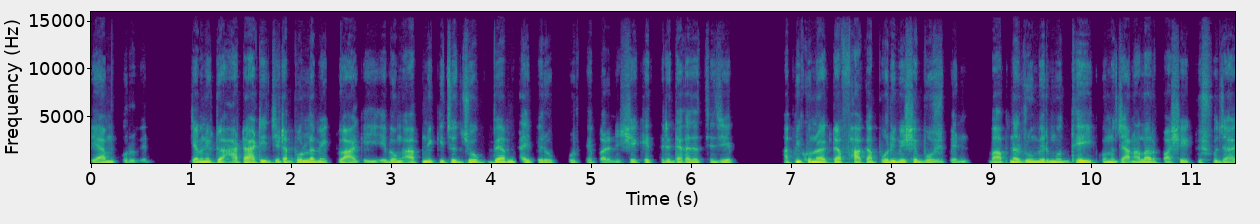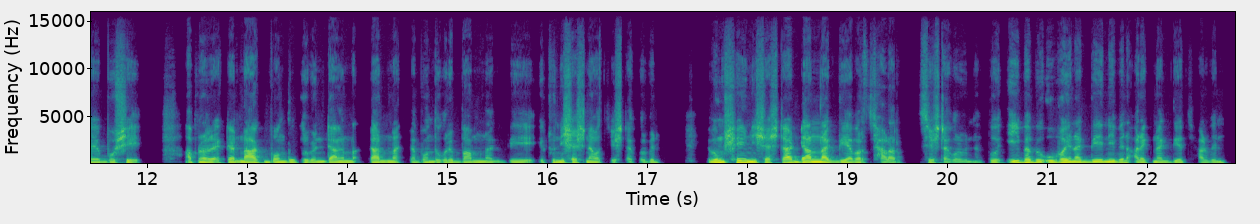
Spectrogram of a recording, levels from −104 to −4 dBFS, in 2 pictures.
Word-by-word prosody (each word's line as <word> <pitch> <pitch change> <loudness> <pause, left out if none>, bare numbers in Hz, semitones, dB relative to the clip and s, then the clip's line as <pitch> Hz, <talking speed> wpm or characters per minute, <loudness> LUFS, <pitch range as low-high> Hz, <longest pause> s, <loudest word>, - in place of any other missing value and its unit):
ব্যায়াম 100 +1 0
করবেন। 80 -4 -14 0.4
যেমন, 115 0 +3
একটু 105 - 0
হাঁটাহাঁটি, 105 +3 +2
যেটা 115 - 0
বললাম 110 -3 +4
একটু 90 - -13
আগেই। 90 +1 -7
এবং 105 +1 0
আপনি 115 +3 +1
কিছু 125 +1 +1
যোগব্যায়াম 115 +4 +2
টাইপেরও 100 -1 -3 0.2
করতে - - -11
পারেন। - - -8
সেক্ষেত্রে 110 0 -4
দেখা 110 +1 -1
যাচ্ছে 100 +2 -6
যে, 105 - +2 0.6
আপনি 105 +5 +1
কোনো 115 -2 +6
একটা 115 +2 0
ফাঁকা 110 +3 0
পরিবেশে 105 0 +2
বসবেন 90 -2 -6 0.3
বা - - -2
আপনার 115 -3 +2
রুমের 105 0 +3
মধ্যেই 105 +4 +3
কোনো 105 -1 +1
জানালার 105 +5 -1
পাশে 95 +5 -6
একটু 115 +2 -13
সোজা 115 -3 -4
হয়ে 105 -1 -2
বসে 105 - -1 0.6
আপনার 115 -2 +2
একটা 125 +3 -1
নাক 110 0 +4
বন্ধ 100 0 +2
করবেন। 95 0 -2
ডান 105 -1 +2 0.3
ডান 105 -1 +3
নাকটা 105 +1 -6
বন্ধ 100 -2 -1
করে 105 0 -2
বাম 100 +1 -1
নাক 100 -1 -4
দিয়ে 105 -1 -2 0.2
একটু 120 - -16
নিঃশ্বাস 110 +1 0
নেওয়ার 100 -3 -1
চেষ্টা - - -10
করবেন - - -7 0.5
এবং 160 +4 +7
সেই 185 - +5
নিঃশ্বাসটা 120 - 0 0.2
ডান 125 0 +7
নাক 115 -4 +4
দিয়ে 105 -2 +2
আবার 100 -1 -2
ছাড়ার 95 0 -6 0.3
চেষ্টা - - -5
করবেন। 85 -1 -10 0.2
তো - - -4 0.2
এইভাবে 155 -1 +5
উভয় 135 +4 +6
নাক 140 -1 +4
দিয়ে 150 0 +5
নেবেন, 160 +6 +2
আরেক 115 -2 -2
নাক 110 -2 -2
দিয়ে 115 -2 -2
ছাড়বেন। 105 +3 -7
105 Hz, 195 wpm, -21 LUFS, 100-115 Hz, 0.6 s, এবং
